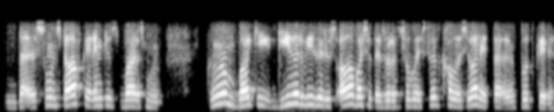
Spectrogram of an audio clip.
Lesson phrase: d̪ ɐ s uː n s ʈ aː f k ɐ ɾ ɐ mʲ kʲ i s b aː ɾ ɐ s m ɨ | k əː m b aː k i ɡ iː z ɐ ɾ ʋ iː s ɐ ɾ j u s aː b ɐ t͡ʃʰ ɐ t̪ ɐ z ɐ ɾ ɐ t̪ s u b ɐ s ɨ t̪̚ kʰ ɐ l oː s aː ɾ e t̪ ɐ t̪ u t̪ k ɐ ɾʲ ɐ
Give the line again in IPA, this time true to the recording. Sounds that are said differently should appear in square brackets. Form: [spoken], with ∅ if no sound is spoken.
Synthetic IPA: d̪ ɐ s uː n s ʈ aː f k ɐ ɾ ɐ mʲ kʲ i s b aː ɾ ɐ s m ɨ | k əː m b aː k i ɡ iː z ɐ ɾ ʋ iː [z] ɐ ɾ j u s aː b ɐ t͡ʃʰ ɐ t̪ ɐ z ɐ ɾ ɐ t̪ s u b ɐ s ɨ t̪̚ kʰ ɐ l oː s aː ɾ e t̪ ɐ t̪ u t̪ k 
